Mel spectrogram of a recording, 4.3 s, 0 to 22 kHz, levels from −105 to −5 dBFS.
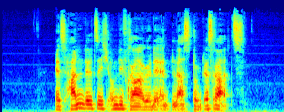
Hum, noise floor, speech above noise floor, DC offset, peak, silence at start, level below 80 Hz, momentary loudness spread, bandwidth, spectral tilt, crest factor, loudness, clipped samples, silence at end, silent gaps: none; -60 dBFS; 41 dB; under 0.1%; -4 dBFS; 0.8 s; -50 dBFS; 9 LU; 15.5 kHz; -5 dB/octave; 18 dB; -20 LUFS; under 0.1%; 0.65 s; none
